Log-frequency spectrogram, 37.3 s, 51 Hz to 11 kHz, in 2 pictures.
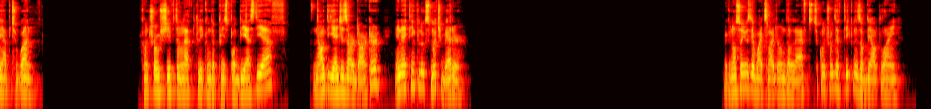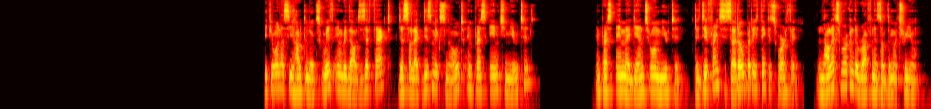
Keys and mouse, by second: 0.1-1.3 drag, 2.8 middle click, 4.6 ctrl+shift+click, 8.6 middle click, 9.4 middle click, 10.0 middle click, 10.9 middle click, 15.1 click, 24.3 middle click, 25.0 middle click, 25.8 middle click, 27.4 click, 28.8 m, 31.1 m, 34.0 m, 35.1 m, 36.9-37.2 drag.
